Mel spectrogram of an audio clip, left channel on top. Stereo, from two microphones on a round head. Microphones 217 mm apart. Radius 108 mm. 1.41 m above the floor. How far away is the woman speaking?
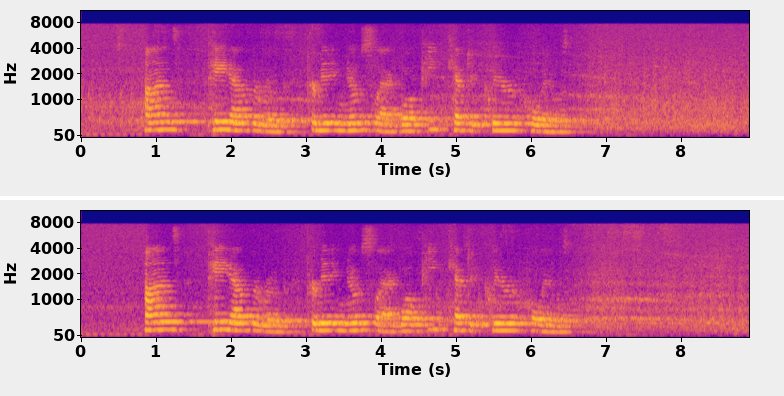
About 3 m.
